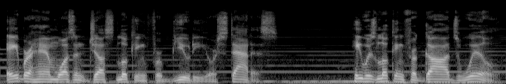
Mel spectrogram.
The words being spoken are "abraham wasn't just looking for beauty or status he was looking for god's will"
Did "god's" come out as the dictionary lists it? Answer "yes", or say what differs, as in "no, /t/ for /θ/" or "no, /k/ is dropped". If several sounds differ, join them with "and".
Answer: yes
